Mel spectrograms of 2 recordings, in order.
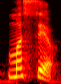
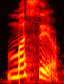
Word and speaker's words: monsieur: Okay, so students, here are a few words in this chapter whose pronunciations we need to know. The first word is monsieur. It is the French word for Mr. Okay, monsieur.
